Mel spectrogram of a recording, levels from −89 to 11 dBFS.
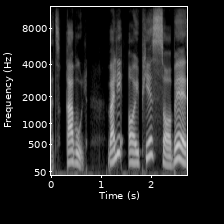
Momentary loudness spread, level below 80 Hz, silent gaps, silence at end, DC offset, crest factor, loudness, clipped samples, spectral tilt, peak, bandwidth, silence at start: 4 LU; -62 dBFS; none; 0 s; under 0.1%; 18 dB; -19 LUFS; under 0.1%; -4 dB/octave; 0 dBFS; 12 kHz; 0 s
